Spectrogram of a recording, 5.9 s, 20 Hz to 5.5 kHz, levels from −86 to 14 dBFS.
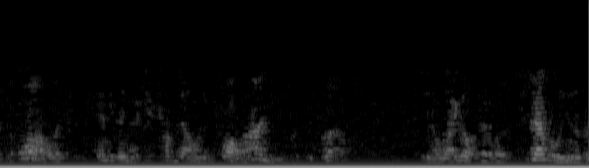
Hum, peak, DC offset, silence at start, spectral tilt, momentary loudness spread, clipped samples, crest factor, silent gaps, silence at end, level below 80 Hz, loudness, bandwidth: none; -20 dBFS; 8%; 0 s; -9 dB/octave; 15 LU; under 0.1%; 22 dB; none; 0 s; -66 dBFS; -53 LUFS; 3.4 kHz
